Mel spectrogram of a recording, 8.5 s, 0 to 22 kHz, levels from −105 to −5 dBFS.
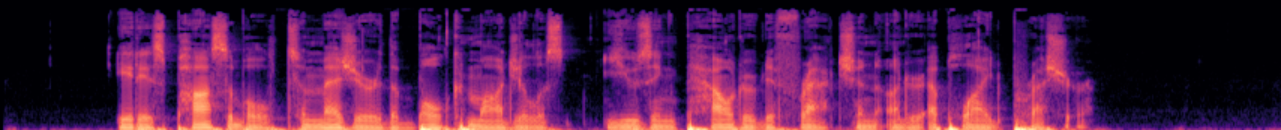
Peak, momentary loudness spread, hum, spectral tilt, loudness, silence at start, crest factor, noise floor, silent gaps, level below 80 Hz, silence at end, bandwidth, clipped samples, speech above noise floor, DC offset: -2 dBFS; 8 LU; none; -5.5 dB/octave; -25 LUFS; 0.8 s; 18 dB; -67 dBFS; none; -24 dBFS; 1.3 s; 13.5 kHz; under 0.1%; 48 dB; under 0.1%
